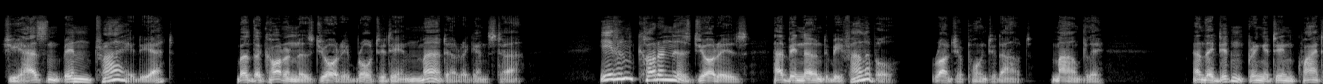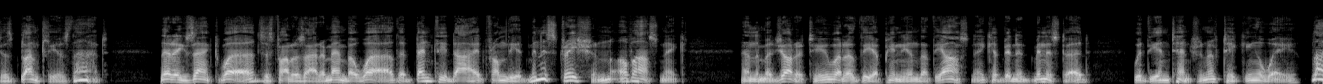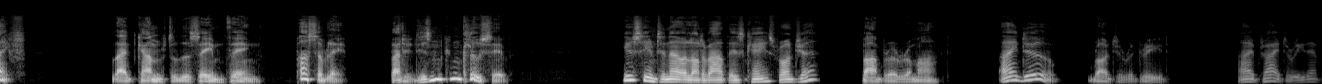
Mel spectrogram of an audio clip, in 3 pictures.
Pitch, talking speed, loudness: 130 Hz, 165 wpm, -17 LUFS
